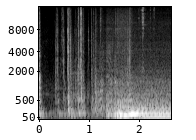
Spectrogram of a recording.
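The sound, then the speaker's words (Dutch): A few sharp clicks and knocks, then a car engine swells in from inside the cabin, its low hum growing louder and rising steadily as the vehicle accelerates. No one speaks. “We dachten, we doen het gewoon een keer vanuit de auto.”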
